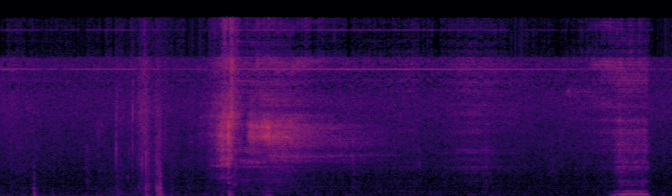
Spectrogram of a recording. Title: Dog Snoring lol 😂 Hooch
